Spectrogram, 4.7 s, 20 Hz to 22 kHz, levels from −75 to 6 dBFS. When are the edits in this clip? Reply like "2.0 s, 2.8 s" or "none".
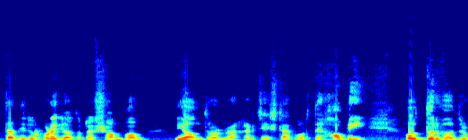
3.8 s

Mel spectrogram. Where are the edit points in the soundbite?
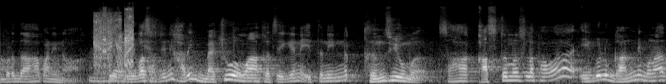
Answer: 1.1 s

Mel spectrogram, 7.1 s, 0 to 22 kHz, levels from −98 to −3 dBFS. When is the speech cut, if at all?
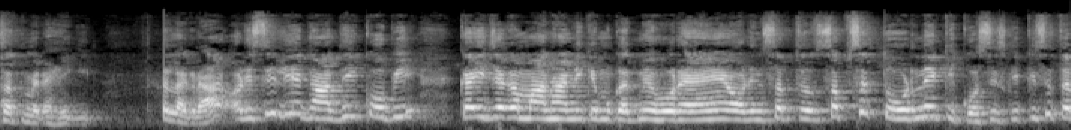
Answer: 1.0 s

